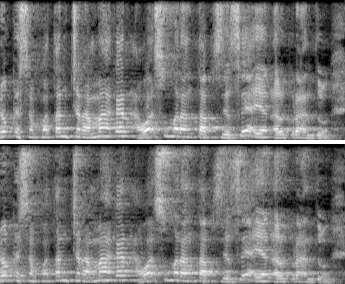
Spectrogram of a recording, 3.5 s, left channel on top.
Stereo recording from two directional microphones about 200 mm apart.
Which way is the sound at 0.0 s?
45° left (ahead or behind).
